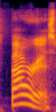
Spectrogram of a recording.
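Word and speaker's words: Barrass: Yeah, it's Barras, because I was chatting to someone today who is a non-Victorian club person who was like, it is so frustrating that AFL media suddenly give a shit about how to say his name correctly. They've been saying it wrong this entire time. Yeah, exactly. It's Barras.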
